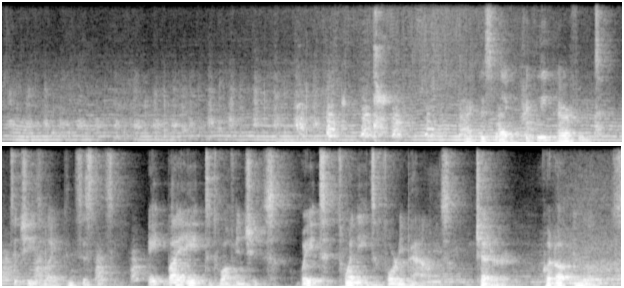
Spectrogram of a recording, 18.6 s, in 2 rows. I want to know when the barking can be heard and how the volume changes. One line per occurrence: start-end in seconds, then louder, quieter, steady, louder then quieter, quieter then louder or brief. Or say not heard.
4.1-11.3 quieter.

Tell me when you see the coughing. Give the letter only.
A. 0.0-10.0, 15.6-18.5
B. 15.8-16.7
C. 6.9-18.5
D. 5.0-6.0
D.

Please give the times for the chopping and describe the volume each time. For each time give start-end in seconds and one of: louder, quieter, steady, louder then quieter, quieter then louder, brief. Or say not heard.
not heard.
